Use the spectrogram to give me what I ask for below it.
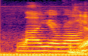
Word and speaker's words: La Llorona: La, because it's a double L and that's a Y, isn't it? La Llorona.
